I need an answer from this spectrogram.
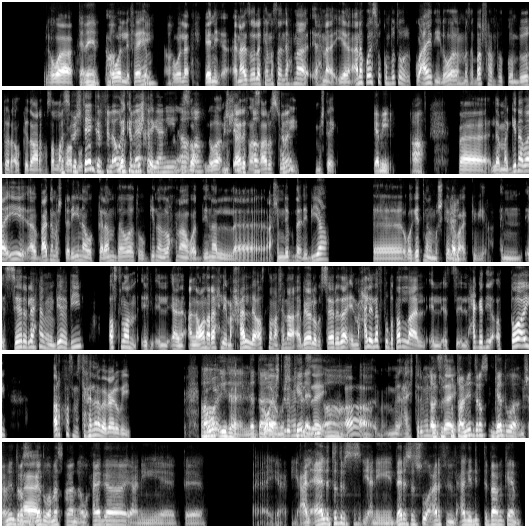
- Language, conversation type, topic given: Arabic, podcast, إيه هي اللحظة اللي خسرت فيها حاجة واتعلمت منها؟
- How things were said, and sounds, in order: other background noise; tapping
